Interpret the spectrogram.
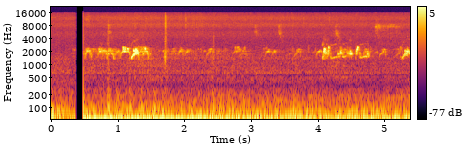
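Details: Rapid, burry trilled calls of European bee-eaters overlap in a busy chorus, several birds calling at once, with low background rumble and a brief dropout near the start.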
